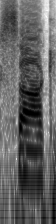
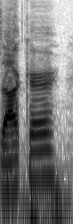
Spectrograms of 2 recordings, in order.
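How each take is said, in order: First: The name is said as one short syllable. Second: The name is said as two syllables. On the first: The speaker calls it wrong. "it looks like Sock" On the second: The speaker calls it right. "it's pronounced Zucker"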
